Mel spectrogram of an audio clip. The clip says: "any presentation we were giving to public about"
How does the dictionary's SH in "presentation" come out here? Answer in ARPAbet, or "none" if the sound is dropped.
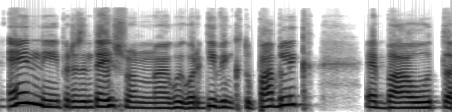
S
